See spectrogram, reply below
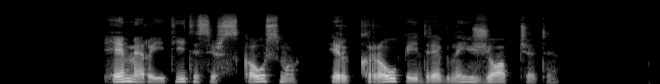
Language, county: Lithuanian, Panevėžys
